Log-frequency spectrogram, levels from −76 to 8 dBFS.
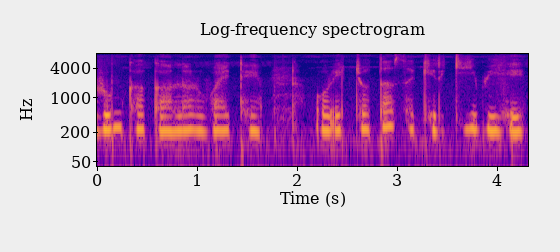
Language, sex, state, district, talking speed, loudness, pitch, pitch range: Hindi, female, Arunachal Pradesh, Longding, 165 wpm, -20 LUFS, 220 Hz, 210-230 Hz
